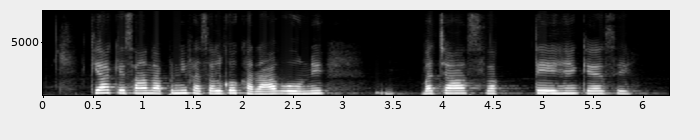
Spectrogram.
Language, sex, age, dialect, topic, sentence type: Hindi, male, 18-24, Kanauji Braj Bhasha, agriculture, question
